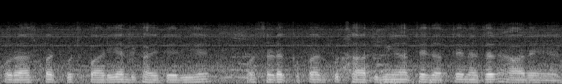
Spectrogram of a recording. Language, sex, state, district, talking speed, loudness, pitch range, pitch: Hindi, male, Uttarakhand, Uttarkashi, 215 wpm, -18 LUFS, 105-115 Hz, 110 Hz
